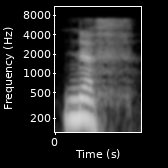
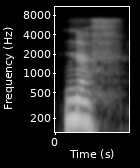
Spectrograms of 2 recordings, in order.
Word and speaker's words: neuf: Neuf. Neuf. Neuf. Remember these two letters? EU. They were in the word deux. Two. Deux. Neuf. The same syllable.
